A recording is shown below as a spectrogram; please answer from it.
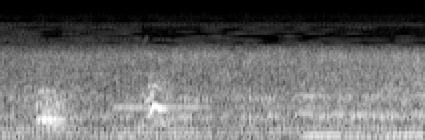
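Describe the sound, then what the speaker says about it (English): Two short, faint barks from a Papillon about half a second apart, set back against a steady background hum. "The dog started barking"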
